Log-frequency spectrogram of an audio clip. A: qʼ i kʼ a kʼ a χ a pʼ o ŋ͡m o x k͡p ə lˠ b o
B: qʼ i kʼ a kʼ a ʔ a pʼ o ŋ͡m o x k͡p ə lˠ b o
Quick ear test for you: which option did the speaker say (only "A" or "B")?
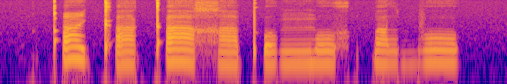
A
